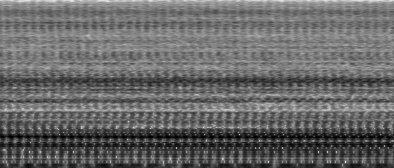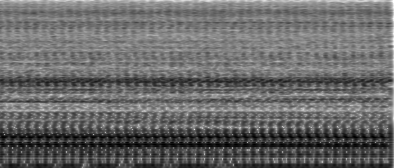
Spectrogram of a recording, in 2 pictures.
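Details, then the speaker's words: Air compressor slowing down after an oil change to synthetic oil, first thought to be tying up: piston pump thumping at a steady beat but sagging and labouring under load; a way-loose slipping drive belt, tightened afterwards, then worked fine. "Oh yeah, way loose. Well, let's tighten that up and try again. Maybe that's all it was."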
